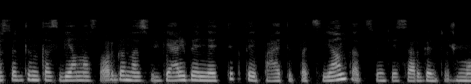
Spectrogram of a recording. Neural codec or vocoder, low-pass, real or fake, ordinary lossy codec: autoencoder, 48 kHz, 128 numbers a frame, DAC-VAE, trained on Japanese speech; 10.8 kHz; fake; MP3, 32 kbps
